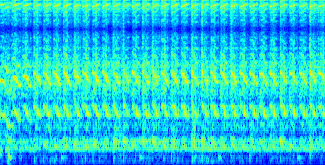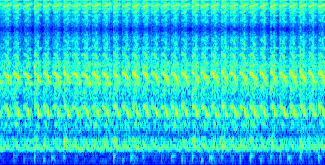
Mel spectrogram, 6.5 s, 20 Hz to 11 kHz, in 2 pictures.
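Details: 1985 Ford 6.9L IH diesel, cold, sat about 5 months with glow plugs disabled because the controller failed and does not work above 45F, and possibly low compression; long, even cranking that never catches, a hard start.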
